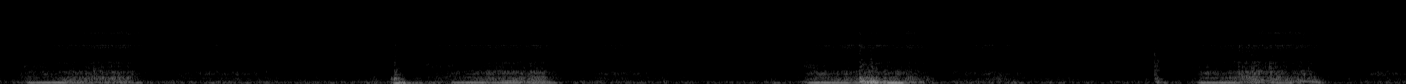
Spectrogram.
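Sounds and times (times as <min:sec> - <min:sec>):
quiet breathing: 0:00.0 - 0:14.0
woman snoring: 0:00.2 - 0:01.5, 0:04.2 - 0:05.6, 0:08.0 - 0:09.4, 0:11.9 - 0:13.3.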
